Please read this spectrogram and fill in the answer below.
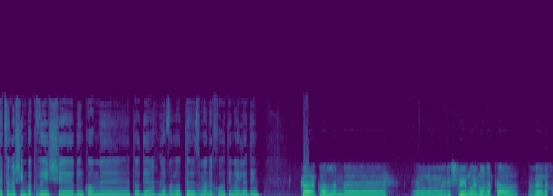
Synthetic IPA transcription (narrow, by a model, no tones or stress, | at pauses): et͡sanaʃimbakviʃebimko̞met̪ajod̪eale̞valo̞t̪ezmaneχut̪imajelad̪im | ko̞d̪emko̞leme | ḭʃlimuimamat͡savveneχ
